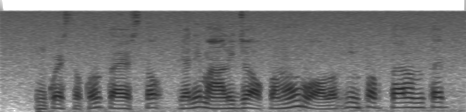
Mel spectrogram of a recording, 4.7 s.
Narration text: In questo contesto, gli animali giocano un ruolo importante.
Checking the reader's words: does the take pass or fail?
pass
